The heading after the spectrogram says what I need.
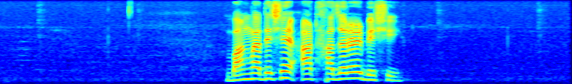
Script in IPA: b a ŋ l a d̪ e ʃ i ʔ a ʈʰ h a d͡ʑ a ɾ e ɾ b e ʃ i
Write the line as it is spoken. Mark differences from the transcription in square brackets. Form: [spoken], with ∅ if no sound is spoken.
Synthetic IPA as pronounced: b a ŋ l a d̪ e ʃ [e] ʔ a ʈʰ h a d͡ʑ a ɾ e ɾ b e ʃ i

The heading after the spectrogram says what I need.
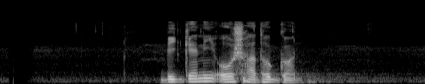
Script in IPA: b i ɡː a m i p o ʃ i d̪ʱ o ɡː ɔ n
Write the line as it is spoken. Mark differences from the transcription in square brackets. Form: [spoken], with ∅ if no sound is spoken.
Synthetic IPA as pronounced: b i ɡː a [n] i [ʔ] o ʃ [a] d̪ʱ o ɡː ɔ n

